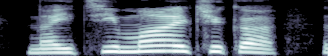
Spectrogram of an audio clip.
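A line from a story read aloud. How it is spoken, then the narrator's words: Shout. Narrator (Russian): закричал один из них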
